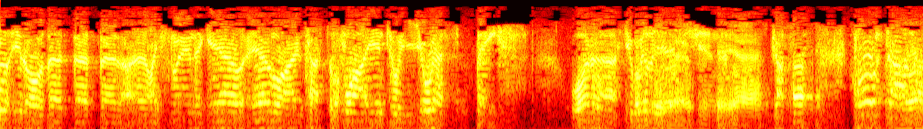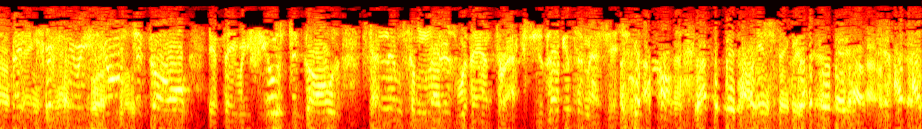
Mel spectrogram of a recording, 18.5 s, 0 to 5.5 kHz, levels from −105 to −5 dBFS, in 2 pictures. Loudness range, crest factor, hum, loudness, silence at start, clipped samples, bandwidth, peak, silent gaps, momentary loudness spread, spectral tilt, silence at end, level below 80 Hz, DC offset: 2 LU; 14 dB; none; -16 LUFS; 0 s; under 0.1%; 5 kHz; -2 dBFS; none; 4 LU; -5.5 dB/octave; 0 s; -54 dBFS; under 0.1%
